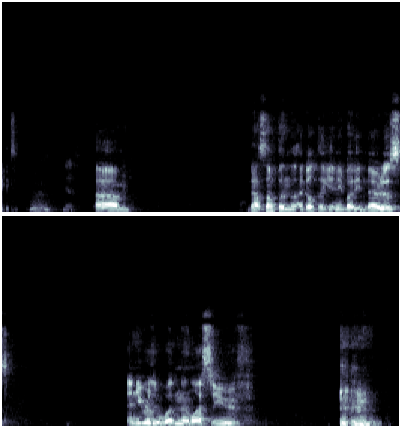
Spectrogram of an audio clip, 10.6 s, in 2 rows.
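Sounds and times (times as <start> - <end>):
speech: 0.1 - 1.8, 3.3 - 5.5, 7.0 - 8.7, 9.8 - 10.3
burp: 9.8 - 10.5.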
